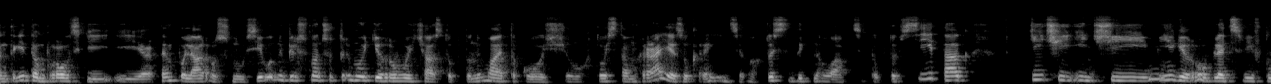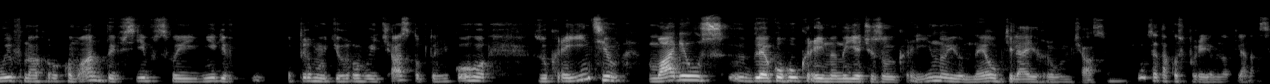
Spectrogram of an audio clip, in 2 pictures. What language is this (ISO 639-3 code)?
ukr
